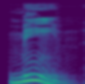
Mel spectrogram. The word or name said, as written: mien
